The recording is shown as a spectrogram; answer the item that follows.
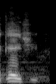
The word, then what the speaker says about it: Gaethje: Gaethje. Yeah, Gaethje.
